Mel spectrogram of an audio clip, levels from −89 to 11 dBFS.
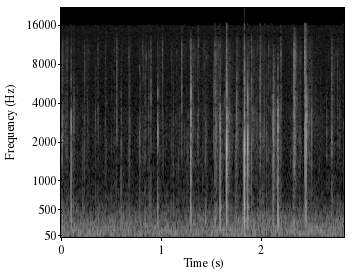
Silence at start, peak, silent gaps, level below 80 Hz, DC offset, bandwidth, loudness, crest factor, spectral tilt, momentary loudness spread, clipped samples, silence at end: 0 s; 0 dBFS; none; -48 dBFS; under 0.1%; 17 kHz; -29 LUFS; 32 dB; -2.5 dB/octave; 18 LU; under 0.1%; 0 s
